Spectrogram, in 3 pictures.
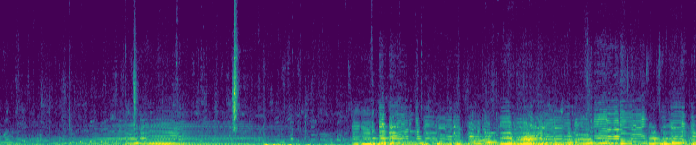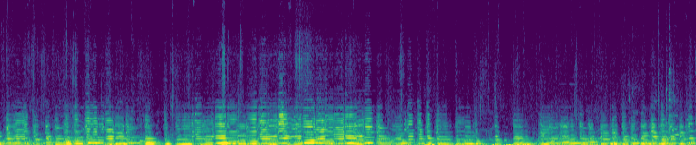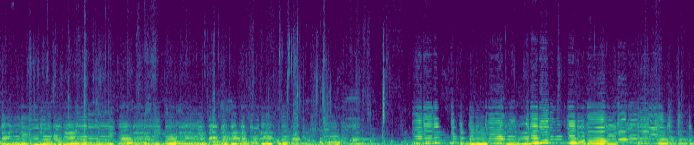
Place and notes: musician playing in Mauerpark jrm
